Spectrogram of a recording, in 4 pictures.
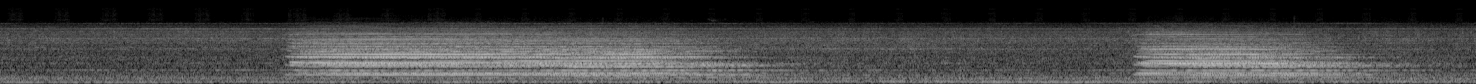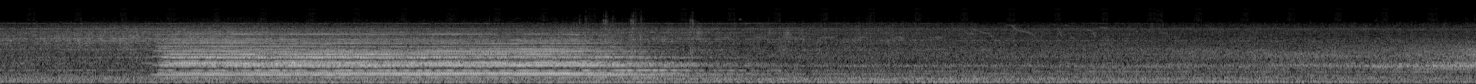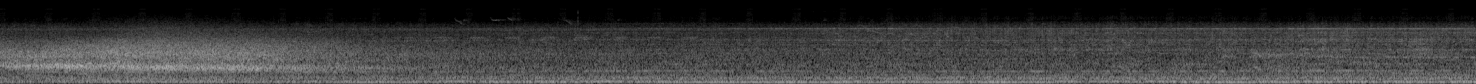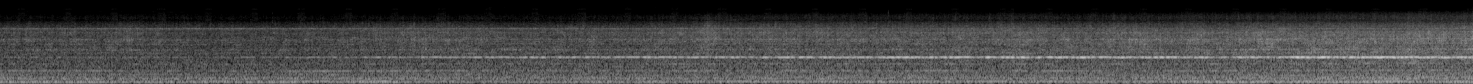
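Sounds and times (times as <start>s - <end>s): diesel locomotive engine drone: 0.0s - 59.0s
thin steady whine: 0.0s - 59.0s
rushing noise: 25.8s - 36.6s.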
